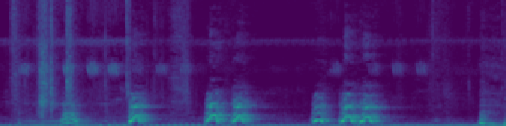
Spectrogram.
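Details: Siberian Husky during a stud session in which both dam and sire mate for the first time. Short harmonic whining yelps come in bursts roughly once a second, some doubled, over a steady low hum and a faint high chirping.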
